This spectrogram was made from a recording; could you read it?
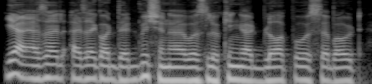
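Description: A man speaks as a podcast guest in a smooth, resonant voice. His delivery stays level with little rise and fall, and he hesitates often on "uh". The sound is dry and close. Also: medium pitch, flat delivery, fairly quick, no echo. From India. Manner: hesitant, many "uh" fillers. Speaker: guest, master's student. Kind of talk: casual interview chat.

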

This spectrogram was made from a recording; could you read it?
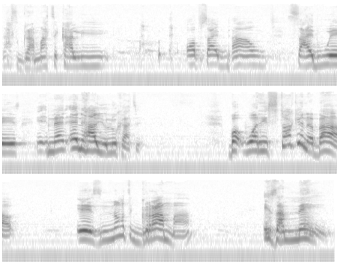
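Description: Man, middle-aged, pastor, non-native english speaker, high pitch, sermon, emphatic repetition. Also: slow, pauses often, rough recording. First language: not English. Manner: preaching with rising emphatic repetitions.

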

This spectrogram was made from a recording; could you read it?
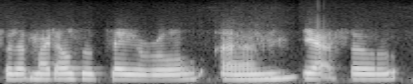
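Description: Young Dutch woman, flat voice on a tinny line. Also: medium pitch, moderate pace, gravelly, no room sound. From Netherlands. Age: young adult. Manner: hesitant, many fillers. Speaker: doctoral researcher. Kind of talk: interview answers.

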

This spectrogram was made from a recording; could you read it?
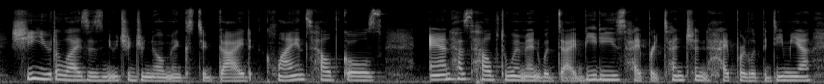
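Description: A woman hosting a podcast, reading a measured introduction of her guest and then chatting with her. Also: lowish voice. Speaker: podcast host. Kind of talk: scripted intro then casual interview.

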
